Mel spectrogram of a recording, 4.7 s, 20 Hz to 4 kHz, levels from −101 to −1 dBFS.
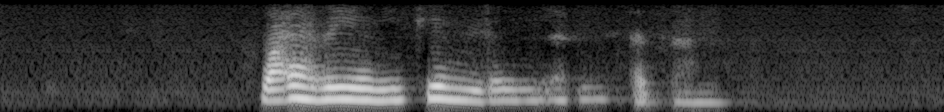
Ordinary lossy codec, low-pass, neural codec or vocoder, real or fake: none; 3.6 kHz; codec, 16 kHz, 0.5 kbps, FunCodec, trained on Chinese and English, 25 frames a second; fake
